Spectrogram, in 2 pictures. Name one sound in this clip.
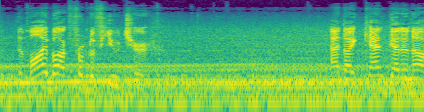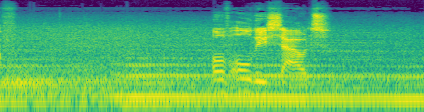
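An electric motor whines steadily as a car accelerates.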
